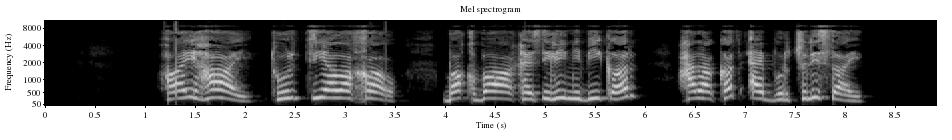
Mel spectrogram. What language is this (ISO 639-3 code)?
dar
